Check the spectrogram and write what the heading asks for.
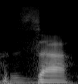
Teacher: তারপরে যা, যাটা সবসময় কি হয়, শক্ত হয়। একটা ধাক্কা দিবেন জিহ্বা দিয়ে, দাঁতের শাখার সাথে লাগায়া যা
